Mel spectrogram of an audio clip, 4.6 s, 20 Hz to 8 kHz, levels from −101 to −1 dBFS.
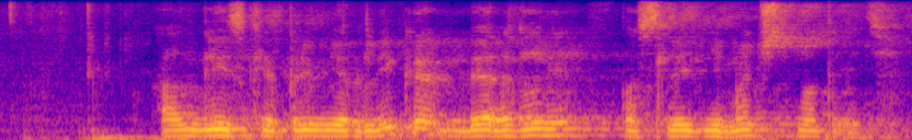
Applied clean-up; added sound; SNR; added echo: none; none; none; reverberation time 1.3 s.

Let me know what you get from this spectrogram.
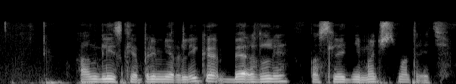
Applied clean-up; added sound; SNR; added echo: none; none; none; none.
